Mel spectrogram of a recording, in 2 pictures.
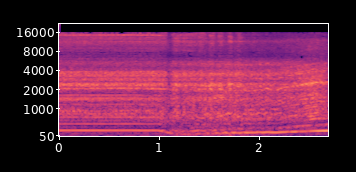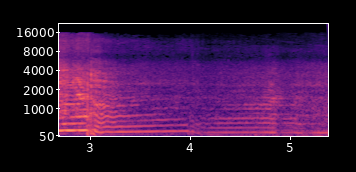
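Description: Rally car engine held at steady high revs on the start line, then the car launches about a second in and the engine note climbs steadily as it accelerates away. About three seconds in the sound cuts to a rally car's engine running at a steadier, lower note.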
